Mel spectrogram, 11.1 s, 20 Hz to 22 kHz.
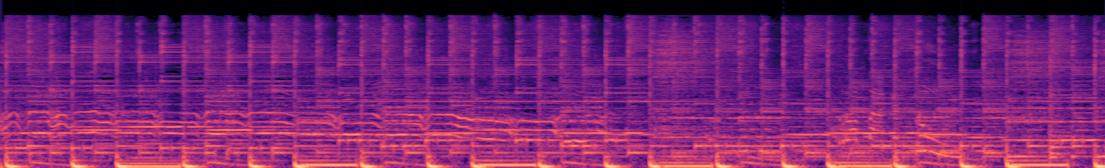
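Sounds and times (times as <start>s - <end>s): band music with sliding melody: 0.0s - 11.0s.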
